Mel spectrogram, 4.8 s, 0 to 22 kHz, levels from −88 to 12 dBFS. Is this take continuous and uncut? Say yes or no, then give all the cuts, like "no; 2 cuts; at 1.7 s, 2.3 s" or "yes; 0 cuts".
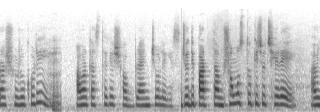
no; 2 cuts; at 0.9 s, 2.7 s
